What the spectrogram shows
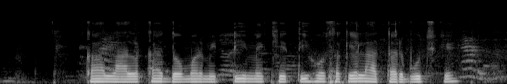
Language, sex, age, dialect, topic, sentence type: Magahi, male, 18-24, Western, agriculture, question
